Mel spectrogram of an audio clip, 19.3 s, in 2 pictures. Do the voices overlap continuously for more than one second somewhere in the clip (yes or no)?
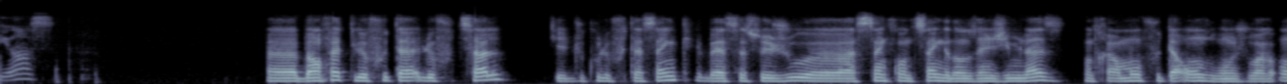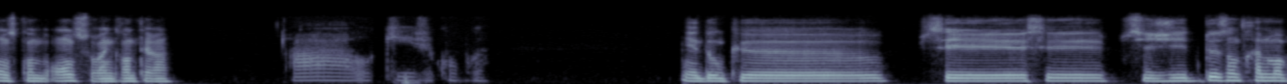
no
